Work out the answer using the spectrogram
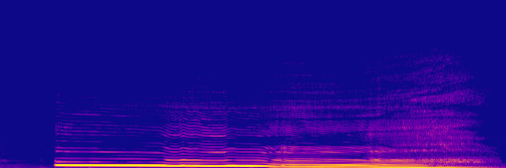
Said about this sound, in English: That was the yawn of a spring peeper. And this one's name is Paulio. Have you ever heard of a spring peeper before? Well, you might have heard them before. They're very loud little tree frogs. Very small frogs. About the size as your thumbnail.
